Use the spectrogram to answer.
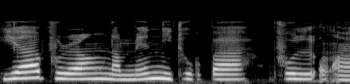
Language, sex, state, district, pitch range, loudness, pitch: Garo, female, Meghalaya, West Garo Hills, 235-260 Hz, -13 LUFS, 250 Hz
